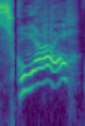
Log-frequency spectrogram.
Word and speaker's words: squirrel: Like, it rhymes with Professor Quirrel. Squirrel.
